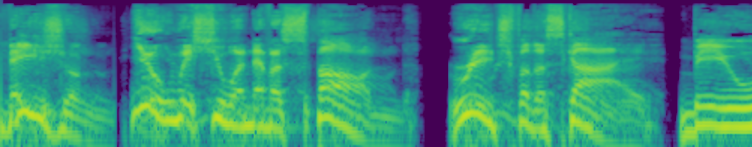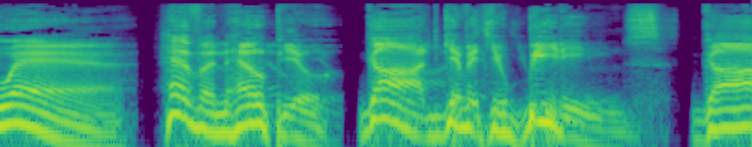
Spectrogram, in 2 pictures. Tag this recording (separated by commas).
Speech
